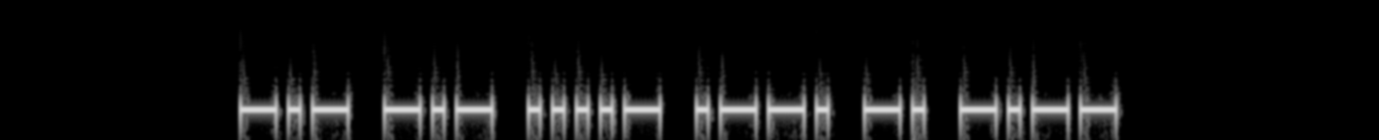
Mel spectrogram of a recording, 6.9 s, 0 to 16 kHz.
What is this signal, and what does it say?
Morse code, heard as a keyed tone, about 20 wpm, 700 Hz. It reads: KK4PNY
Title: USA Call Signs - 2x Character Spacing - 20wpm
